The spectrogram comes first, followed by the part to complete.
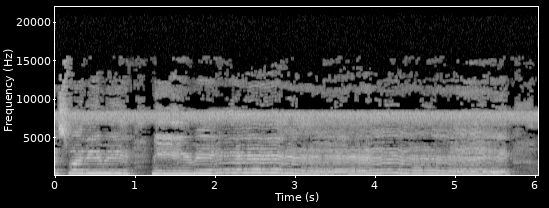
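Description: A woman singing a Telugu padyam solo, with no accompaniment: a short held note, a brief breath about a second in, then one long ornamented phrase that slowly rises and falls in pitch before a pause near the end.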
